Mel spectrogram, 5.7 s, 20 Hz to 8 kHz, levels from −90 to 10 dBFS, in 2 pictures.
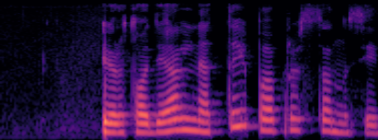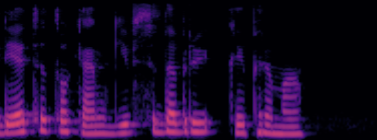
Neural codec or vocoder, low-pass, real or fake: none; 7.2 kHz; real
